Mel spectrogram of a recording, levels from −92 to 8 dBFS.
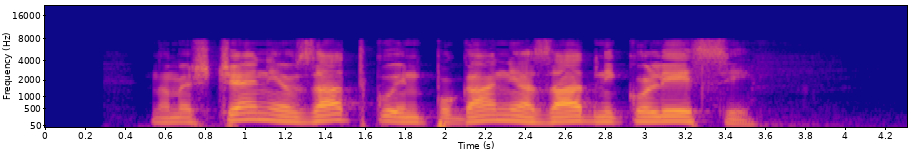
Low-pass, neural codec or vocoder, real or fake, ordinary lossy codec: none; none; real; none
